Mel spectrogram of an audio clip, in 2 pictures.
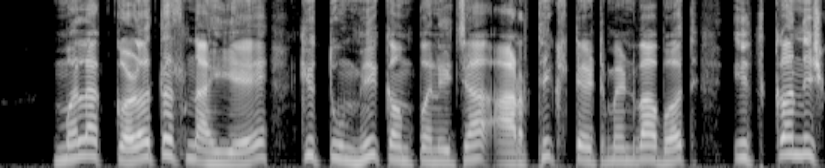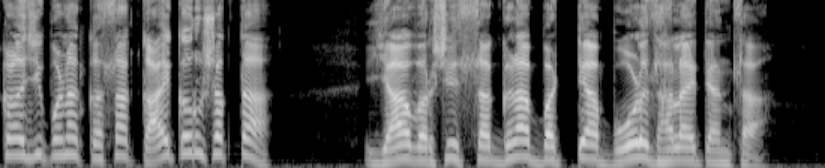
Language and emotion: Marathi, angry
